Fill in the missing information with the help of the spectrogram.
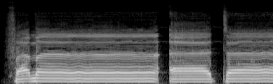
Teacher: nunnya sukun, ya-nya hilang ya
